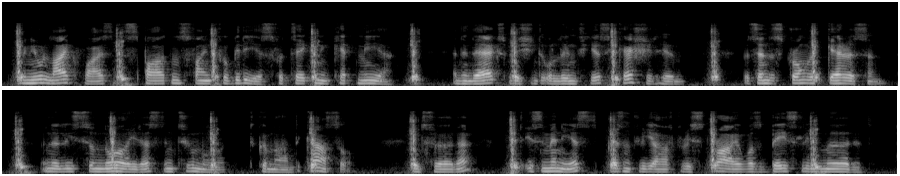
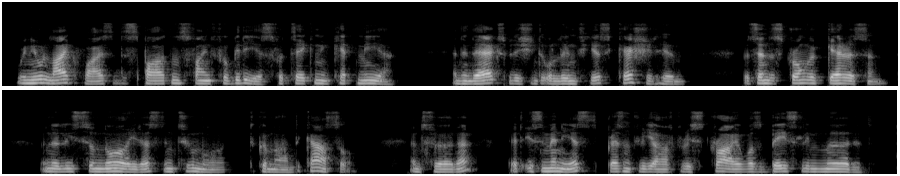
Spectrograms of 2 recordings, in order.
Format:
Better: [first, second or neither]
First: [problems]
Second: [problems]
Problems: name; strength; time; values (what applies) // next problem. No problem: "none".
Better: second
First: background sound (Tick-tock); 5 dB below the speech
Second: none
